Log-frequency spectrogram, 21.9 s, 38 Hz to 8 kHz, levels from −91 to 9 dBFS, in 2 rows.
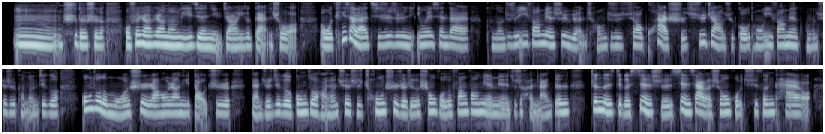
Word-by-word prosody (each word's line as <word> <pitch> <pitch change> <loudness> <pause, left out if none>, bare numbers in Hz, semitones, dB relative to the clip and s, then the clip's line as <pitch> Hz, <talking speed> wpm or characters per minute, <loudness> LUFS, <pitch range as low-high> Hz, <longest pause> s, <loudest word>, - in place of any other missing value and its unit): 嗯， 210 -2 +5
是 235 - +2
的 195 -2 +4
是 195 0 +2
的， 190 - -1 0.3
我 - - +6
非 240 +5 +4
常 220 -2 +7
非 220 - +4
常 215 -1 +7
能 200 -1 +6
理 195 +1 +3
解 190 -3 +5
你 180 -1 0
这 190 -1 0
样 175 0 +1
一 180 - -3
个 185 - -2
感 205 +2 0
受 185 -2 +1
啊。 - - -2 0.3
呃， 185 - +1
我 180 - +5
听 320 - 0
下 360 - +6
来 195 -2 +6
其 205 0 -7
实 215 +1 -3
就 215 - -4
是 215 - -1
你 195 - -2
因 210 - -4
为 220 +1 -1
现 215 -1 -4
在 180 -4 -1 0.2
可 185 - -13
能 180 0 -7
就 200 - -11
是 210 +2 -4
一 230 0 -4
方 235 +1 -2
面 220 -4 0
是 230 +2 -4
远 180 -3 -4
程， 170 +3 -11
就 195 - -12
是 195 - -7
需 195 +3 -9
要 195 -1 +2
跨 180 - +2
时 175 -1 -5
区 245 +6 -4
这 240 - -5
样 185 -6 -1
去 185 - -11
沟 180 -1 -2
通， 180 0 -7
一 205 - -4
方 210 0 -3
面 210 -1 0
可 190 - -15
能 170 - -9
确 205 - -9
实 195 -1 -5
可 180 - -12
能 - - -10
这 190 -1 -5
个 180 -1 -2 0.3
工 265 +2 +2
作 270 -2 +6
的 200 - +4
模 170 -1 -2
式， 210 +1 0
然 180 -1 +1
后 180 +1 -1
让 185 0 0
你 185 0 -4
导 185 - -1
致 185 -2 -3 0.2
感 155 - -4
觉 170 -1 -4
这 195 +2 -2
个 180 -2 +2
工 205 +3 +1
作 200 -2 +4
好 160 -3 -5
像 170 +1 -4
确 205 +1 -2
实 190 -1 -7
充 210 +3 -1
斥 215 0 -1
着 170 -3 0
这 170 - -4
个 180 - -1
生 215 +3 0
活 175 -4 -1
的 180 - -2
方 205 +2 0
方 210 -1 -1
面 210 - 0
面， 85 -2 -4
就 - - -11
是 - - -6
很 - - -8
难 165 +2 -4
跟 205 +2 +1 0.3
真 245 0 +4
的 205 -4 +4
这 200 0 -2
个 180 0 +1
现 210 +2 +1
实 170 -4 -4
线 215 +3 +1
下 200 -1 +5
的 - - -2
生 205 0 -1
活 205 - -4
区 200 - -7
分 200 0 -1
开 185 -3 0
哦。 - - -5
195 Hz, 330 characters per minute, -22 LUFS, 180-210 Hz, 0.3 s, 常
